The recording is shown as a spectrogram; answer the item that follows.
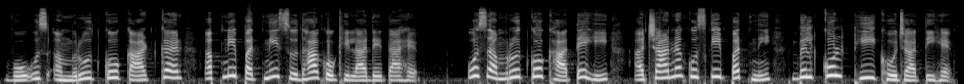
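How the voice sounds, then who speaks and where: A woman narrating a scripted children's moral story in an expressive storytelling manner. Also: a little high, a little slow, no room sound, studio quality.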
